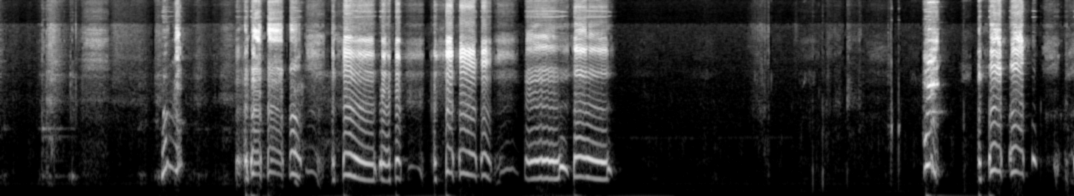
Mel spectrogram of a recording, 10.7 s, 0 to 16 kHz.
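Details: 10-month-old baby laughing at mother's hiccups: sharp, abrupt hiccup sounds set off bursts of hearty infant laughter, with renewed giggling after a hiccup.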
